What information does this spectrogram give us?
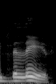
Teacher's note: suku kata terakhir ini menerima penekanan utama dengan durasi yang lebih panjang intensitas yang lebih tinggi atau nada yang lebih tinggi dibandingkan suku kata yang lainnya sama seperti yang sudah dijelaskan sebelumnya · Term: word ending stress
